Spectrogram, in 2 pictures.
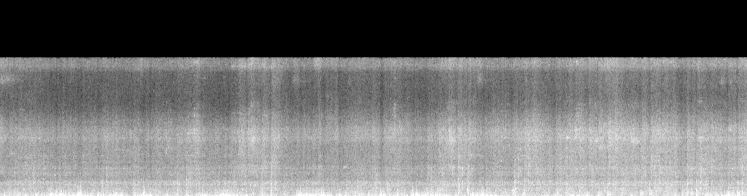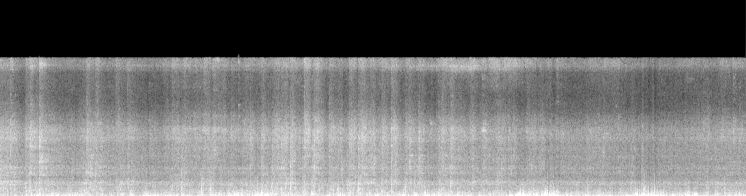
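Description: Passenger train running along the track, its wheels clattering over the rail joints above a steady rumble that swells now and then.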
